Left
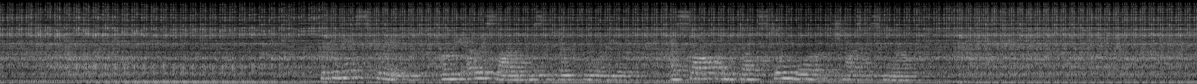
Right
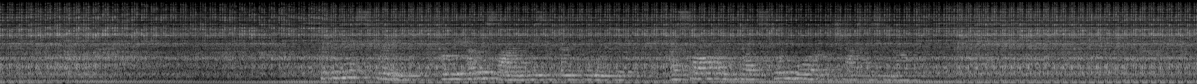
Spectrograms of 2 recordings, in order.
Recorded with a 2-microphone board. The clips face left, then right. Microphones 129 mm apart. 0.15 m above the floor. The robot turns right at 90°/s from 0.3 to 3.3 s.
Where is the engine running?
60° right, 1.6 m; by 12.0 s 150° right, 1.6 m.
